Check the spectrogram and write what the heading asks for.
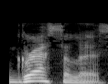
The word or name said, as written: gracilis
